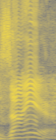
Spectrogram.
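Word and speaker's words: Zaire: Howard Kosell coming to you live from Zire. Some would pronounce it Z.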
